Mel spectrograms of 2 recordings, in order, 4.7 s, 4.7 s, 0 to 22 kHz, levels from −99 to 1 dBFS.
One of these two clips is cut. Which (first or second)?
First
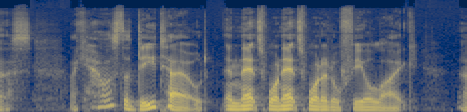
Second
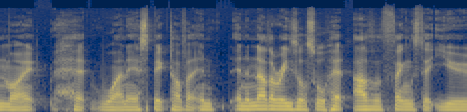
first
